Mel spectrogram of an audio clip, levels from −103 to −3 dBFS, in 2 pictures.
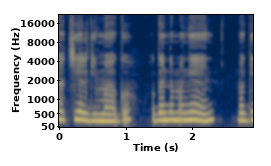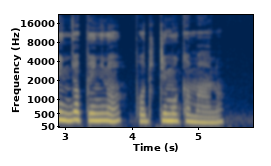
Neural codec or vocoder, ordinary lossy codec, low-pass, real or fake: none; none; none; real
